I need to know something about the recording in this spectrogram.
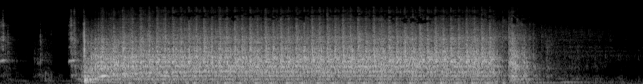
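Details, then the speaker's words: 1949 Farmall C, sat for years, new cap and rotor, spark present, starting fluid sprayed: about four seconds of brisk even cranking at roughly three turns per second, never fires; stuck valves (soaked in penetrating oil) killing compression. "I'm just going to show you here because these valves are stuck. So, I soaked them in some penetrating oil and I got them freed up."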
